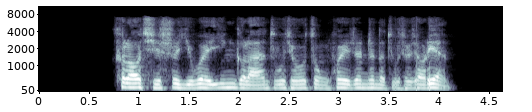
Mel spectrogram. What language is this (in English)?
Chinese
